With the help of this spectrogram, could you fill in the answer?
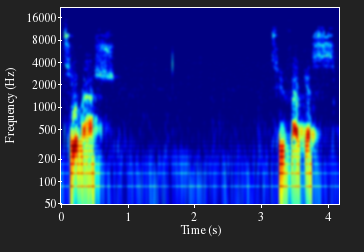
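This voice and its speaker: A man playing a tabletop role-playing game, casually describing moves and thinking aloud in a halting way. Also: mid-range voice, fairly even intonation, a little mellow, faint music behind.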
